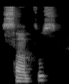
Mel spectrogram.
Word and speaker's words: Santos: Hence why I've been calling him George Santos, because Santos, like how you would pronounce it in Brazilian Portuguese, would be Santos, George Santos.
